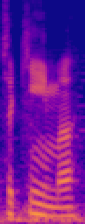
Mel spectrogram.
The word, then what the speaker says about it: Sekhma: missed so much uh the H is not a vow it should uh just be two syllables Sima I know I do say it like three syers for some reason Saka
